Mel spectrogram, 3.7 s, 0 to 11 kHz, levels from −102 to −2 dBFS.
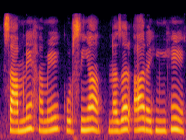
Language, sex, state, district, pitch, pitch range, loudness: Hindi, female, Madhya Pradesh, Bhopal, 245 Hz, 230-260 Hz, -17 LUFS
